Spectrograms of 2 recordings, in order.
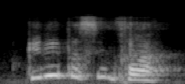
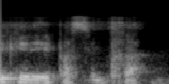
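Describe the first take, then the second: First: Much higher, emphatic repeat; indignant repeat. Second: Said in the usual way. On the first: Retold or imitated. Wife recounting that her husband wanted the celebration, indignant. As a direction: repeat it in high-pitched disbelief.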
